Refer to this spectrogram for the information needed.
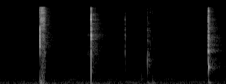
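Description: A can of Trader Joe's cranberry lime seltzer water being cracked open: a handful of sharp, bright metallic clicks and pops spread over a couple of seconds, each trailing into a brief fizzy hiss, with no talking.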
